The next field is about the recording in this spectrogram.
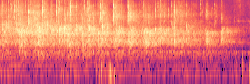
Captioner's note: audience applauding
